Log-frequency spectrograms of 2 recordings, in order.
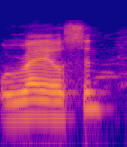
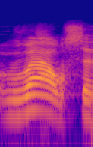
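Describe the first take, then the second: First: The first syllable sounds like 'rail'. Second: The first syllable sounds like 'ral'. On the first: The speaker calls it wrong. "not Railson" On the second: The speaker calls it right. "Ralson is his name, his, his correct pronunciation"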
